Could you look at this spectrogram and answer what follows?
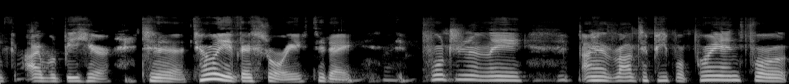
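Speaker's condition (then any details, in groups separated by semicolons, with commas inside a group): Brain stem tumor; childhood onset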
